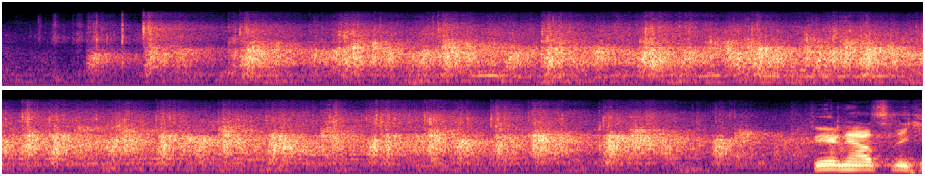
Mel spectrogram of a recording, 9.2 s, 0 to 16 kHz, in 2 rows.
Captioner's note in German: Beifall CDU und vereinzelt BÜNDNIS 90/DIE GRÜNEN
